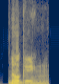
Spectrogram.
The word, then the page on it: nogging: British English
